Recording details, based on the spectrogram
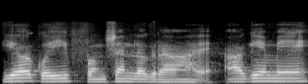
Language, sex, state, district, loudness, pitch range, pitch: Hindi, male, Maharashtra, Gondia, -15 LUFS, 125-145 Hz, 135 Hz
